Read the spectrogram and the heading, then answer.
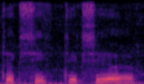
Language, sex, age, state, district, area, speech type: Assamese, male, 60+, Assam, Udalguri, rural, spontaneous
